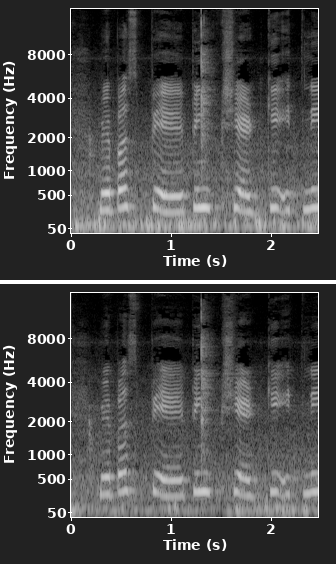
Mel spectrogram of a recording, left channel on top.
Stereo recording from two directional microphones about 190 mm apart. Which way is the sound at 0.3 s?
10° left (ahead or behind).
